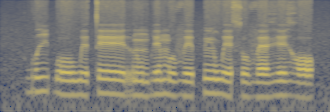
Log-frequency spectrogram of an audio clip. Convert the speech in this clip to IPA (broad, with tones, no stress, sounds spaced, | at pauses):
ɡʷ iː˦ ɓ oː˨ w ɪ˨ t eː˦˨ r ũ˨ b e˦ m ʊ˨˦ v e˨ p ĩ˦ w e˨ s ʊ˨ v ɛ˨ ɣ e˦ ɣ ɔ˨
